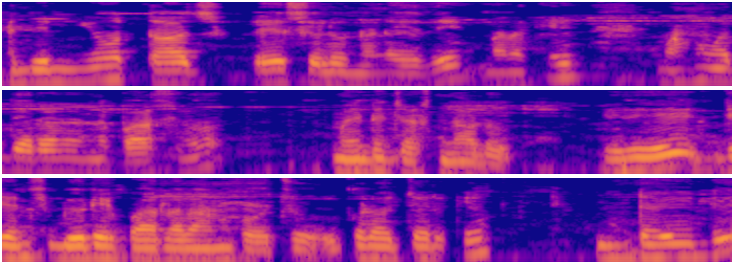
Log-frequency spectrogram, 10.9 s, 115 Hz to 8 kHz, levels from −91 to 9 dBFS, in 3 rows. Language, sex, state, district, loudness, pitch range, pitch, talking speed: Telugu, male, Andhra Pradesh, Krishna, -26 LUFS, 125-150 Hz, 130 Hz, 125 wpm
